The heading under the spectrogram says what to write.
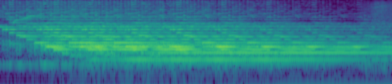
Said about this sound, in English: Hear my story. It all started with a harp glissando.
